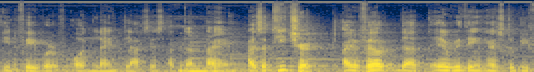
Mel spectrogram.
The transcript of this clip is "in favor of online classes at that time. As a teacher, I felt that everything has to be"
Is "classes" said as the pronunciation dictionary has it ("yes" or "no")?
no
